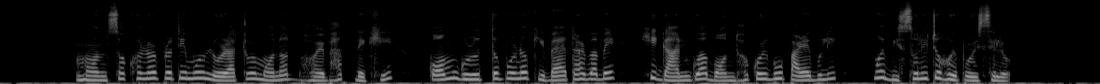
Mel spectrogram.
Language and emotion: Assamese, fearful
